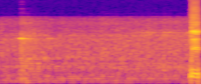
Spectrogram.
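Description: Low steady background hum of a quiet room picked up by the recording microphone, with one faint brief blip about a quarter second in. A man's voice starts right at the end.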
